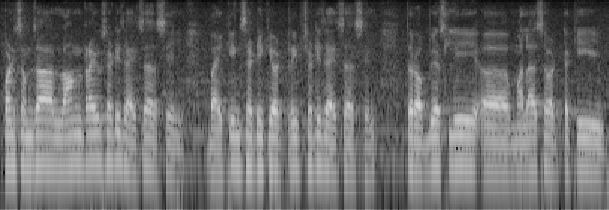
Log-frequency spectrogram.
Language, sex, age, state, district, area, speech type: Marathi, male, 45-60, Maharashtra, Thane, rural, spontaneous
